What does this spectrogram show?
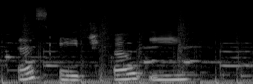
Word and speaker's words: shoe: h says sh say let's sound out this word shy that's how you sound it out but here's how you say it Sho Sho s h o e shoe that's a silly word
